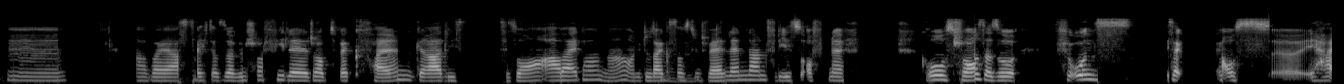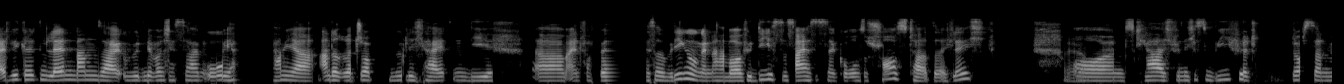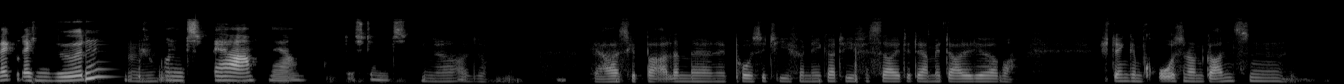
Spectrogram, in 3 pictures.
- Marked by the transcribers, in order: other background noise; static; distorted speech; wind; tapping
- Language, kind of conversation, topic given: German, unstructured, Was findest du an Kreuzfahrten problematisch?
